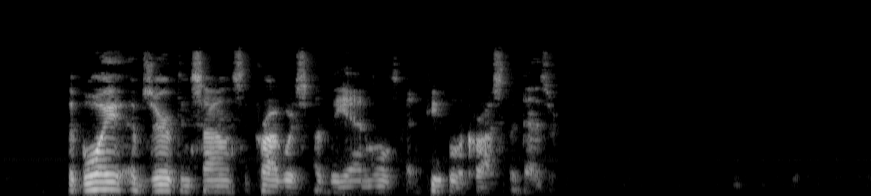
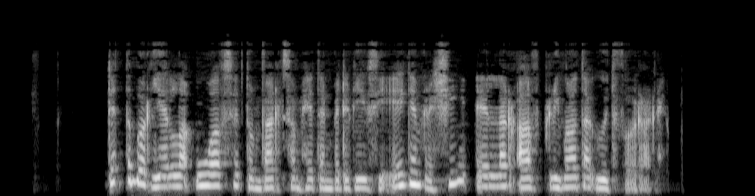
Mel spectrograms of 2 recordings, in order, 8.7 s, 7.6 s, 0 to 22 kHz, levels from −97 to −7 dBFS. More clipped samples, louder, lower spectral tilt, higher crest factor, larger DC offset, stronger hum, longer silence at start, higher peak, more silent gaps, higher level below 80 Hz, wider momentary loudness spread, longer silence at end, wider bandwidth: neither; second, -37 LUFS vs -26 LUFS; second, -3.5 dB/octave vs -5.5 dB/octave; about the same, 24 dB vs 20 dB; neither; neither; second, 0.7 s vs 1.1 s; second, -16 dBFS vs -8 dBFS; neither; second, -86 dBFS vs -74 dBFS; first, 20 LU vs 9 LU; first, 3.2 s vs 0.95 s; second, 7.8 kHz vs 9.4 kHz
